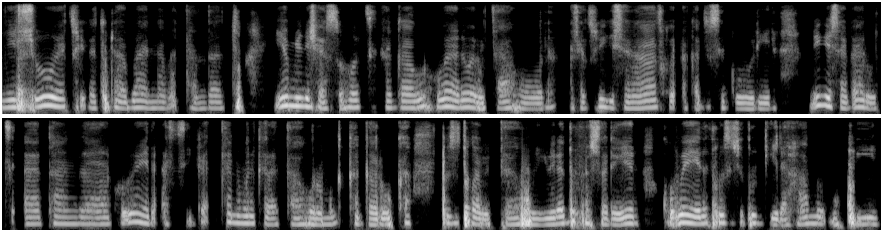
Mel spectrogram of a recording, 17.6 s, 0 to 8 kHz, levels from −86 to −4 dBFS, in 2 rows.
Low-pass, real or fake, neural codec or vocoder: 7.2 kHz; fake; codec, 44.1 kHz, 3.4 kbps, Pupu-Codec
